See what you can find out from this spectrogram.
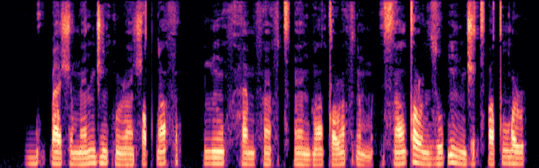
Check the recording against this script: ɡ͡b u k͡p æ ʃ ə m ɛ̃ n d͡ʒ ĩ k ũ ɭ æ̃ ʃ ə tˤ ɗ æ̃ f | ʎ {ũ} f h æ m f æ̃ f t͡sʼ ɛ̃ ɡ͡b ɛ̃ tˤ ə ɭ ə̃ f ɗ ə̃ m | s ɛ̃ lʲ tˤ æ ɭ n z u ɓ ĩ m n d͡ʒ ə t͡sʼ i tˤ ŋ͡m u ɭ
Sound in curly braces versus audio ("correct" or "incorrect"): correct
